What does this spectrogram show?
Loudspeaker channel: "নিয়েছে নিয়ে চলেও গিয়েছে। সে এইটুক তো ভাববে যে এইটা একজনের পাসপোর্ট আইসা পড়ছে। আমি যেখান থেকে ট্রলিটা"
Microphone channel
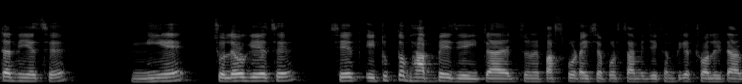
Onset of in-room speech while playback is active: none

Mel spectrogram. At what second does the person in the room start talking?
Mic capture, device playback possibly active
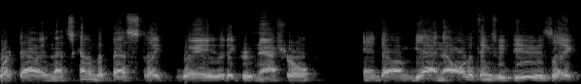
none

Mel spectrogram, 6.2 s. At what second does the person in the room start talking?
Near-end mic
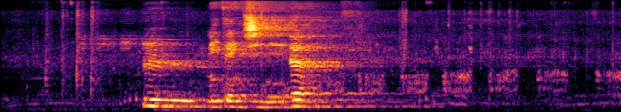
1.4 s

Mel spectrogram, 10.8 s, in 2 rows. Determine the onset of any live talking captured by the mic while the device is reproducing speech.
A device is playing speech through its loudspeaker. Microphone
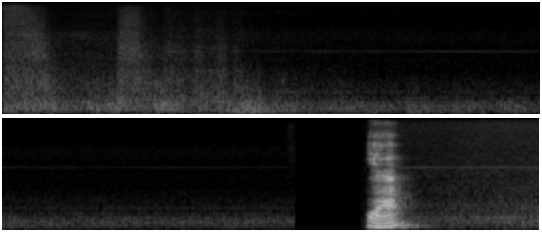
9.0 s

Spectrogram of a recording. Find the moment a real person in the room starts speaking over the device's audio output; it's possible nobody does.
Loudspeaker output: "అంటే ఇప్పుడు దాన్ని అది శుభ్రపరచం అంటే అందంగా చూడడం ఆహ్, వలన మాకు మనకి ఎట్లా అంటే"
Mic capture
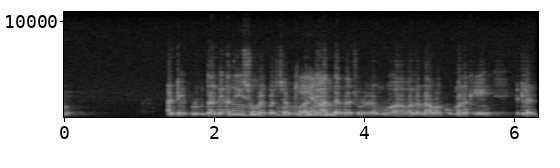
2.3 s

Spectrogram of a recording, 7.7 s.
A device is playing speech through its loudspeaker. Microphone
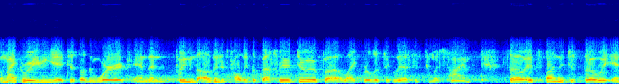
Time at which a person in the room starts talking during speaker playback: none

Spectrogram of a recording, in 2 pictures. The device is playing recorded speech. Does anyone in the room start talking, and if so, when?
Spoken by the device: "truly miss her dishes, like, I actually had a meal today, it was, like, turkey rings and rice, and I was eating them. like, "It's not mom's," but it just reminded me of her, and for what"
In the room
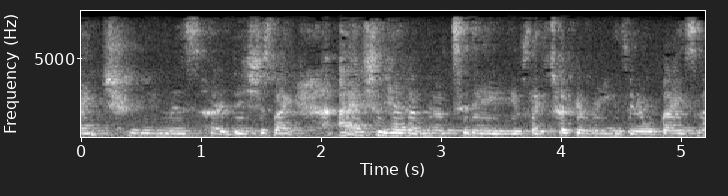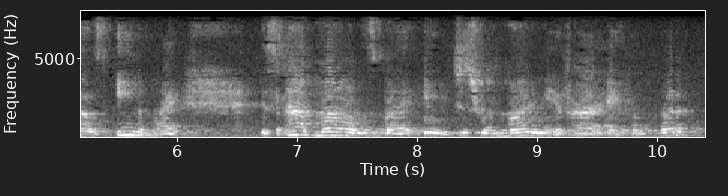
9.2 s

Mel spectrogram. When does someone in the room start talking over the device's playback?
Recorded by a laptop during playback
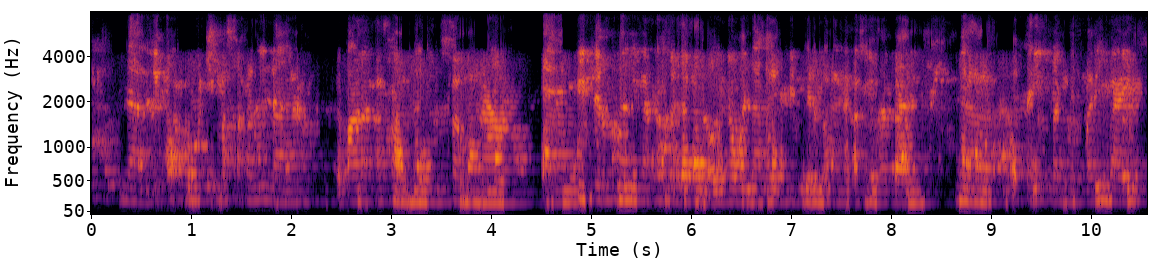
none

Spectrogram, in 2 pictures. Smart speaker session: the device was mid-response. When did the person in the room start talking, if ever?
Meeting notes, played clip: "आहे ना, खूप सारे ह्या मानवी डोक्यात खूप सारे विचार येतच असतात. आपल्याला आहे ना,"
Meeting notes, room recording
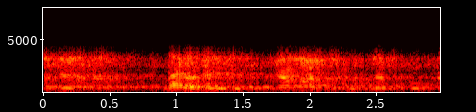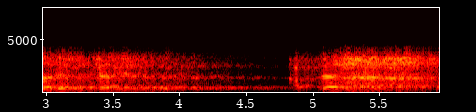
0.9 s

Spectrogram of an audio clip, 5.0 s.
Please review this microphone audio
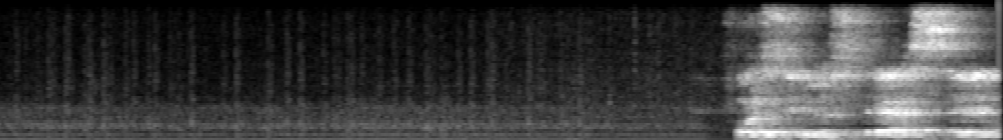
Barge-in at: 3.6 s

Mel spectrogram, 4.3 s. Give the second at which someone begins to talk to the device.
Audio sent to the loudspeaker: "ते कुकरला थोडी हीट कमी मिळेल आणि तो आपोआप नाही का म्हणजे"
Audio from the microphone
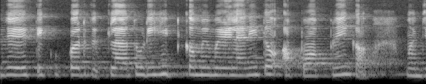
none

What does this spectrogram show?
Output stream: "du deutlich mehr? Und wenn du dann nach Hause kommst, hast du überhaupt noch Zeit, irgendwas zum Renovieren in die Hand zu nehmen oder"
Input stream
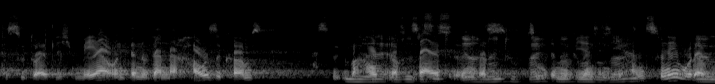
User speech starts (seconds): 3.4 s

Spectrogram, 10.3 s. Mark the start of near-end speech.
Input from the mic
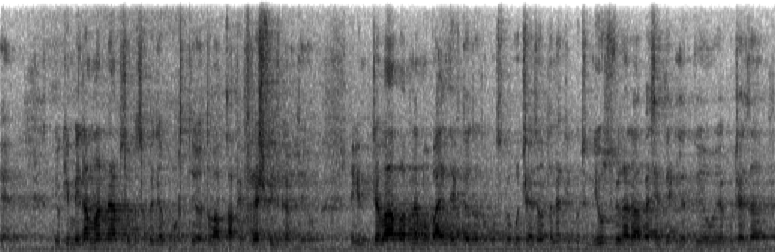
none

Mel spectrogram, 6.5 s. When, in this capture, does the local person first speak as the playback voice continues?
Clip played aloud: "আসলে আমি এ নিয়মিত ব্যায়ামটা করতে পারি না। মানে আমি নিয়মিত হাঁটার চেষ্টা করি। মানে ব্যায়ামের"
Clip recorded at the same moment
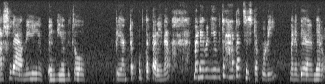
none

